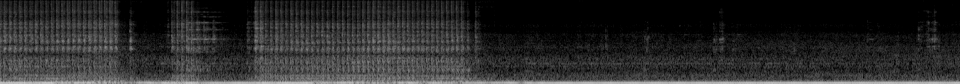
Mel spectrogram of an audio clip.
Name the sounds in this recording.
jackhammer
